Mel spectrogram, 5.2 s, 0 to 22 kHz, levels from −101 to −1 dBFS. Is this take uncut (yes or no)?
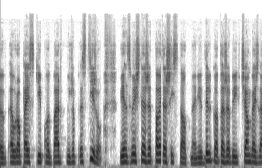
no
